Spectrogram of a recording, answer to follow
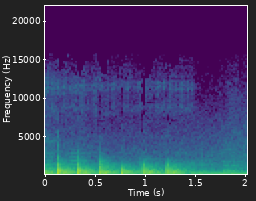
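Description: Knuckles knocking on a closed interior door: about seven quick knocks, about five a second, stopping a little over a second in.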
